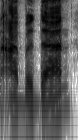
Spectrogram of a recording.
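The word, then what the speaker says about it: أَبَدًا: Israel Solo ya Oto pengucapan abadan jangan sampai airnya terasa lebih panjang ah dan tidak akan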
